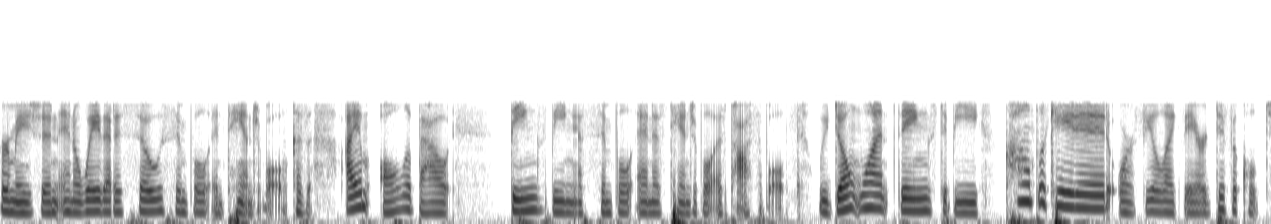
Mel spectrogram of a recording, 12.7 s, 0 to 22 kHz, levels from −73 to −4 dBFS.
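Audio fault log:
3.24–3.26 s and 5.74–5.78 s: packet loss with pitch repetition. Each gap sounds like a brief held, buzzy sustain, about 20 ms at the first and 40 ms at the second, which fits one and then two lost 20 ms packets. The receiver filled each hole by repeating the last pitch period of the speech. Both gaps are too short for that repetition to fade into silence, so the sound stays frozen on one tone for an instant and then resumes, still band-limited by the G.711 telephone coding.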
